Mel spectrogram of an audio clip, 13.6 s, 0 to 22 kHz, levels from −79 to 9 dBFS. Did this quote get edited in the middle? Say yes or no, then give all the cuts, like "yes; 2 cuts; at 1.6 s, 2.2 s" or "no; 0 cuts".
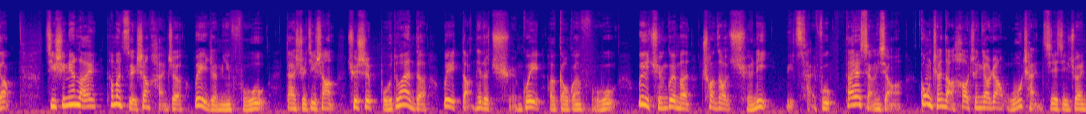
yes; 1 cut; at 10.5 s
